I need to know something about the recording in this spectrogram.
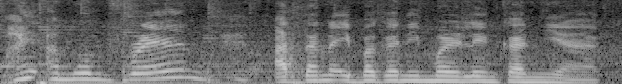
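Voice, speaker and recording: A woman's voice: fairly low pitch, expressive, normal speed, over loud music, lightly acted. A woman acting a gushing, gossipy village best friend in an Ilocano comedy drama, with an Ilocano accent.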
